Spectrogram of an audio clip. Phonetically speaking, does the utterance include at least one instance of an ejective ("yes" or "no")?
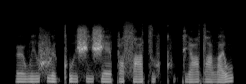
yes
